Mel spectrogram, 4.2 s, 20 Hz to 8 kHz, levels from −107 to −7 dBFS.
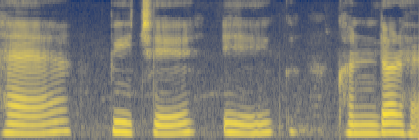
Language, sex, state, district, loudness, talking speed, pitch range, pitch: Hindi, female, Bihar, Katihar, -17 LUFS, 70 wpm, 185-210 Hz, 195 Hz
